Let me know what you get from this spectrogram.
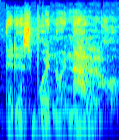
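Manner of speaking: breathy whispered blessing; soft whispered "Eres bueno en algo". Acted. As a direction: whisper it into the son's ear.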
